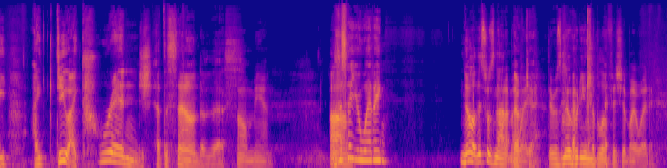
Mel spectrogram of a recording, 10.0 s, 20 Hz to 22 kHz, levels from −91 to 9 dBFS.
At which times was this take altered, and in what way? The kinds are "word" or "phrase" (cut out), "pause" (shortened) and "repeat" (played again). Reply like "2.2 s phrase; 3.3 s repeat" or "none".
none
